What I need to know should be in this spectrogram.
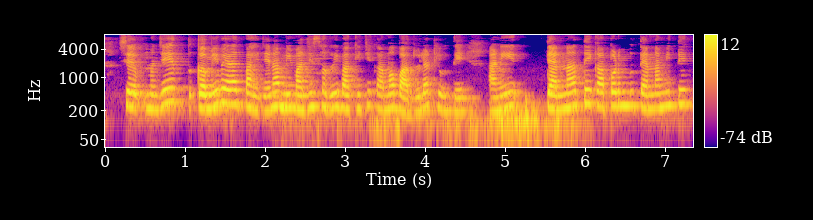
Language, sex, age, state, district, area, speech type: Marathi, female, 18-30, Maharashtra, Ratnagiri, rural, spontaneous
